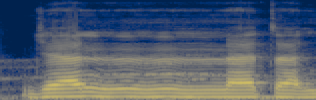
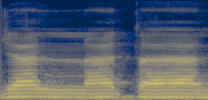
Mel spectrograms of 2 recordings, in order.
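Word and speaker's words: جَنَّتَانِ: nunnya ditahan dua harakat Janan jannan jangan langsung jannatan sering terjadi tidak menahan gunahnya kemudian ini kembali lagi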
